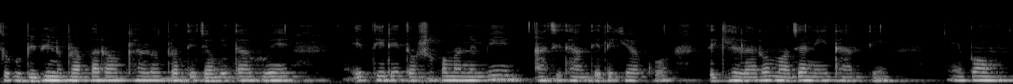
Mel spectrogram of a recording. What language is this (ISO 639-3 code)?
ori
